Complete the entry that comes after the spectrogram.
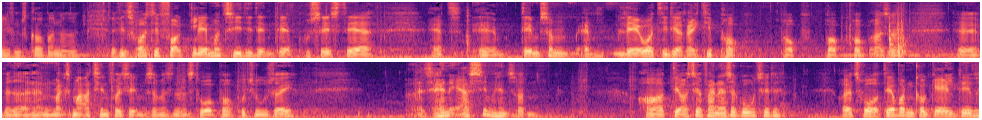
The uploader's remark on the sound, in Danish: Et backstage-interview fra Badesøen Festival 2018. Efter deres fælleskoncert på festivalen.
